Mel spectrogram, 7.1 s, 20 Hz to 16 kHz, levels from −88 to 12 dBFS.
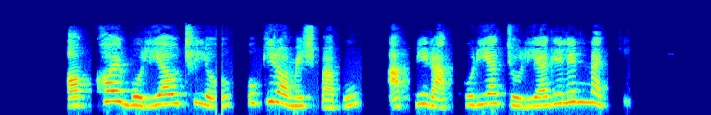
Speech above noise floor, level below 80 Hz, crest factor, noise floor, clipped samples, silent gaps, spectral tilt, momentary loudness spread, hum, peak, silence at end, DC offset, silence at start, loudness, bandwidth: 71 dB; -62 dBFS; 18 dB; -88 dBFS; under 0.1%; none; -3.5 dB/octave; 11 LU; none; 0 dBFS; 1.05 s; under 0.1%; 0.65 s; -17 LUFS; 8 kHz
